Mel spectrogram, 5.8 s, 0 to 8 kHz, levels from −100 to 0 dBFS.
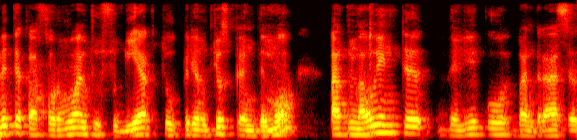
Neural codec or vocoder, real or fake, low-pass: codec, 44.1 kHz, 2.6 kbps, SNAC; fake; 7.2 kHz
